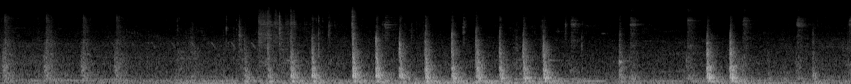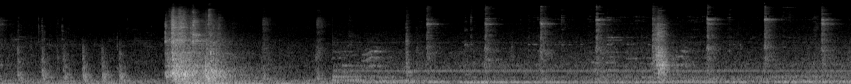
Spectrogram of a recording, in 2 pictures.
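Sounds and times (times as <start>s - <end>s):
sharp knocks and taps: 0.0s - 10.0s.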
